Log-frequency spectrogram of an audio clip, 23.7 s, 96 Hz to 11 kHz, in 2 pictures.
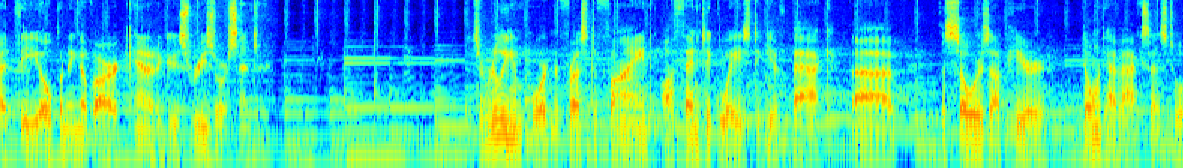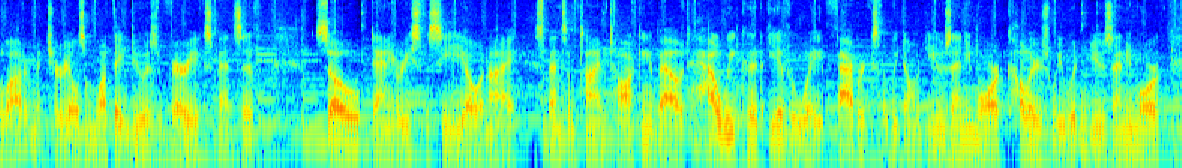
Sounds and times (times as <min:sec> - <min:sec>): Speech: 0:00.0 - 0:02.8, 0:04.7 - 0:14.4, 0:15.0 - 0:23.5
Music: 0:00.0 - 0:23.6.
